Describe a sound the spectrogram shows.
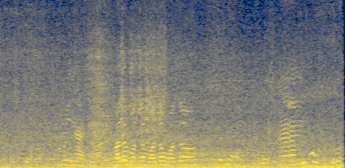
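A crowd of spectators cheers and chatters along the road.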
